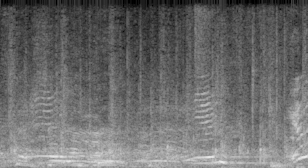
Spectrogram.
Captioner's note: loud scream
